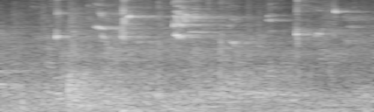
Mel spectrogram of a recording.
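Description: Table tennis ball clicking off bats and table during a rally: several sharp ticks, a few tenths of a second apart.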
